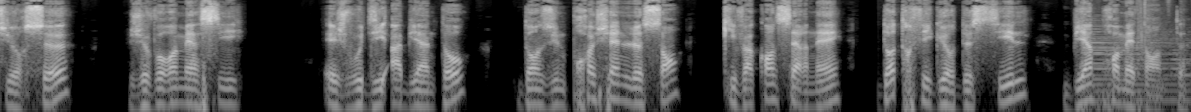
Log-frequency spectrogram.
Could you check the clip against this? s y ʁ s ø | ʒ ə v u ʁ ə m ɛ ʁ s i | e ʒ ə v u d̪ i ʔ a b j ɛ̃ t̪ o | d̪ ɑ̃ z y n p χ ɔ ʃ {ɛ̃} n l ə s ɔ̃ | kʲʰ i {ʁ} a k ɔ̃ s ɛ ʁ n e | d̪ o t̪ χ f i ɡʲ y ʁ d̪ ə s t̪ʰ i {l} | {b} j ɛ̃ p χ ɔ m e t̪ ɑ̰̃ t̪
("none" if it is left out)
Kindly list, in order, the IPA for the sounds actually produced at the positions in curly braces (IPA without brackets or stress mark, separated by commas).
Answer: ɛ, v, l, b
